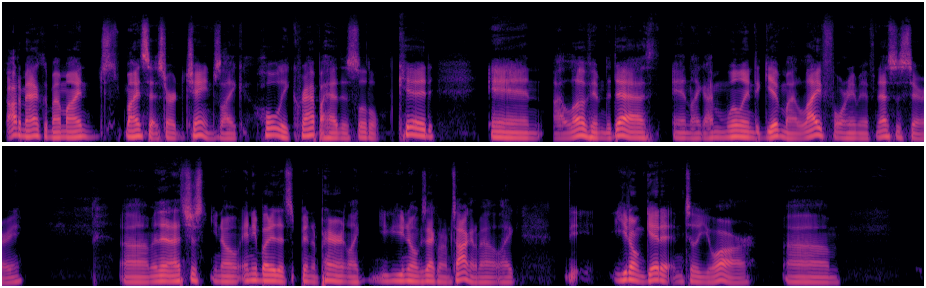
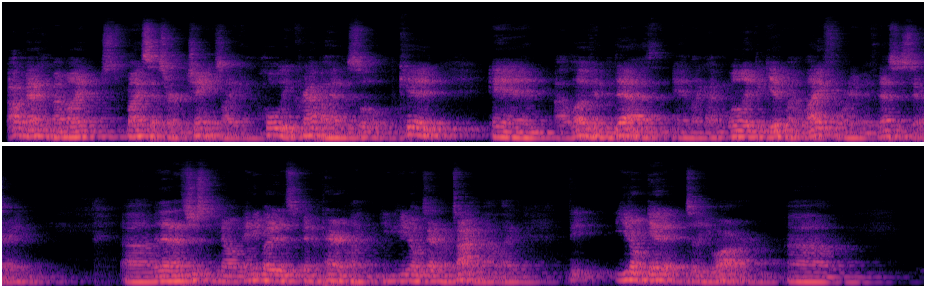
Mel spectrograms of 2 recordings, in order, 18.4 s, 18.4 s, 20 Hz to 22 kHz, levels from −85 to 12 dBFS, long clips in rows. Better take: first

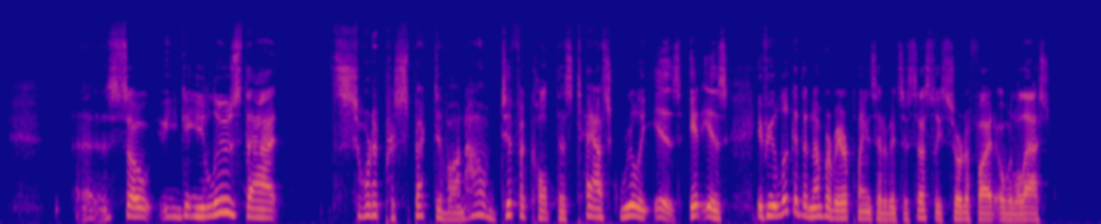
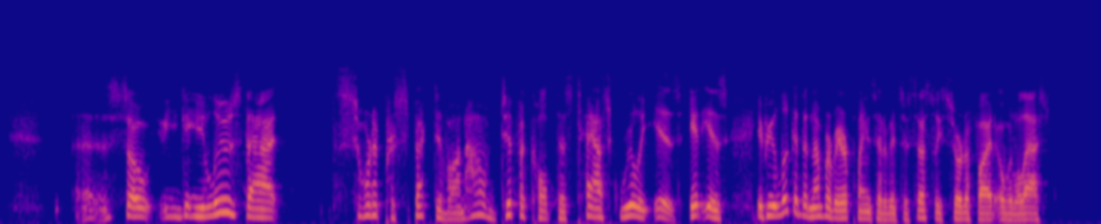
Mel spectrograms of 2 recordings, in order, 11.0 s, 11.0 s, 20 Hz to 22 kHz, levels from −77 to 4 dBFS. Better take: first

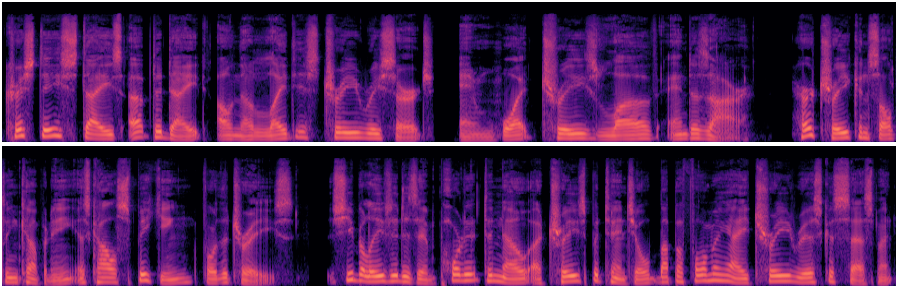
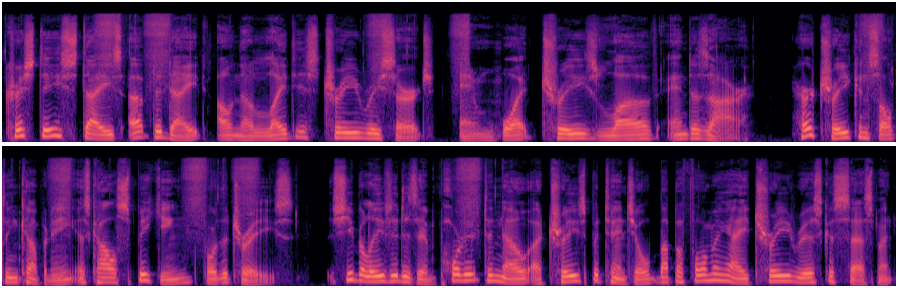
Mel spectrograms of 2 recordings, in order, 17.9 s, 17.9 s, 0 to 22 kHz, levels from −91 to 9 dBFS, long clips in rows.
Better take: first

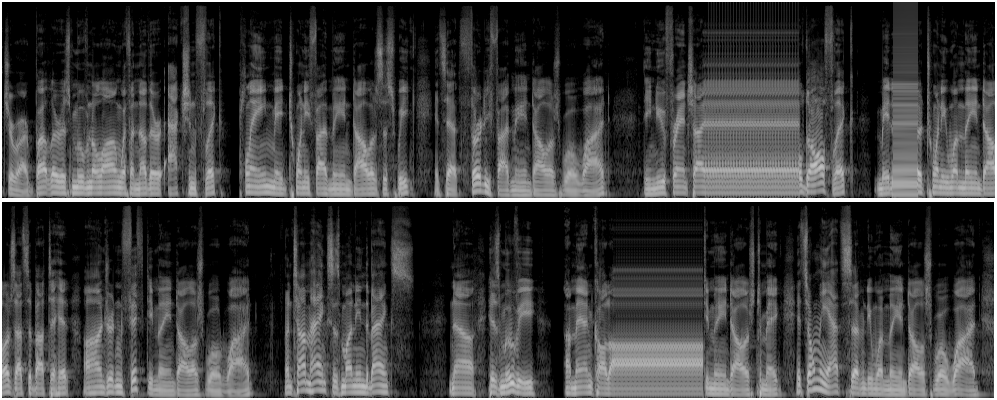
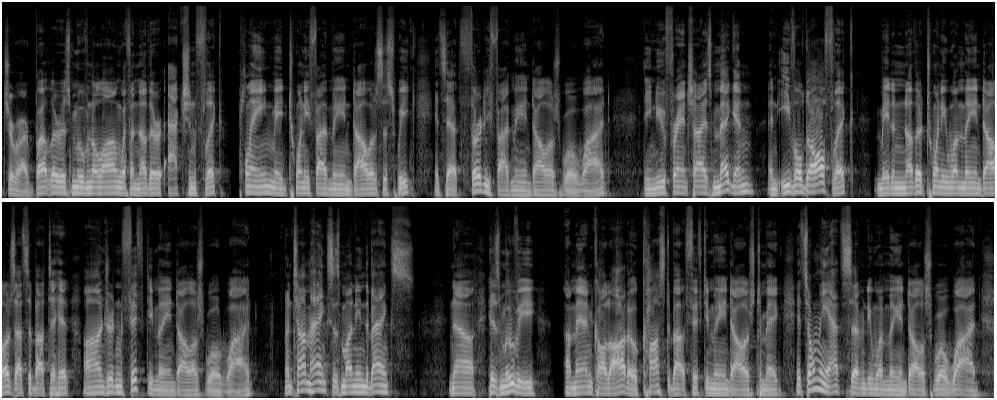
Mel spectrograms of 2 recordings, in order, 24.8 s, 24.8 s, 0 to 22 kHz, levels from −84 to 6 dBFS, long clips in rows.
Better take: second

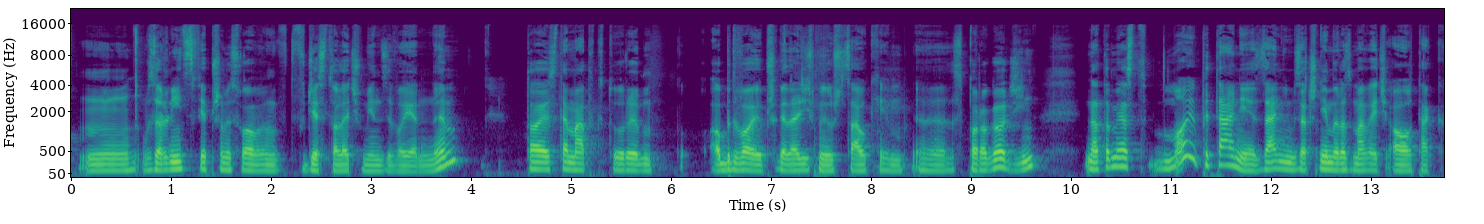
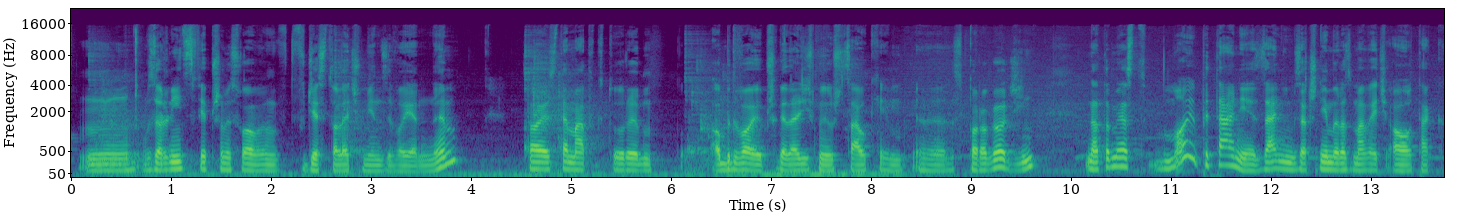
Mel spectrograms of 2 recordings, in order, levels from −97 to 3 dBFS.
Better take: first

